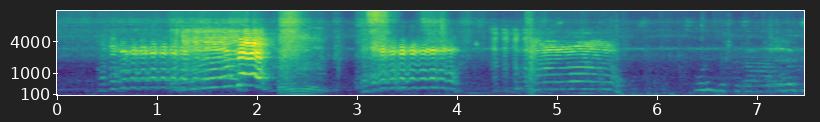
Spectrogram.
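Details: Several drawn-out, wavering native goat bleats in three bursts, the first rising and strained, mixed with human talk nearby.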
